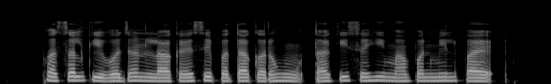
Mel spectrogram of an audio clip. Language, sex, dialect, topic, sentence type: Chhattisgarhi, female, Eastern, agriculture, question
